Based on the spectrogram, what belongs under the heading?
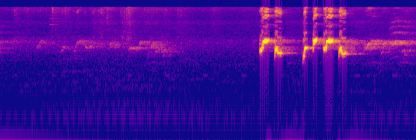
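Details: Red-whiskered bulbul, a caged contest singer, delivers a lively 'master song' phrase after a quiet start: five or six quick, liquid, up-and-down whistled notes tumbling together in under a second.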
